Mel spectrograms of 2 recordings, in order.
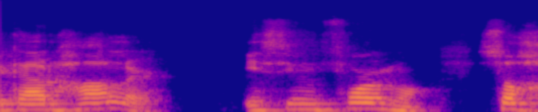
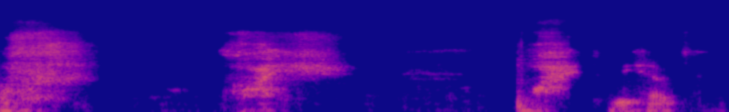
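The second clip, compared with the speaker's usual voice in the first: hushed, slow, whispered complaining mutter under the breath; 11 semitones lower, 17 dB quieter than usual. Teaching the word mutter with a complaining example: quiet complaining mutter. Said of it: "to speak in a quiet voice, especially when you're complaining. ... That would be mutter".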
